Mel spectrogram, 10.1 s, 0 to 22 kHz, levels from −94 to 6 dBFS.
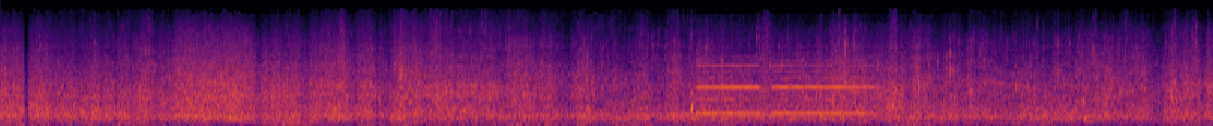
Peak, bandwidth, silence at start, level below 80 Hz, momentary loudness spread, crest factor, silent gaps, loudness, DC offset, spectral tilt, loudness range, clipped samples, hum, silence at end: -18 dBFS; 16 kHz; 0 s; -60 dBFS; 8 LU; 18 dB; none; -36 LUFS; under 0.1%; -4.5 dB/octave; 3 LU; under 0.1%; none; 0 s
